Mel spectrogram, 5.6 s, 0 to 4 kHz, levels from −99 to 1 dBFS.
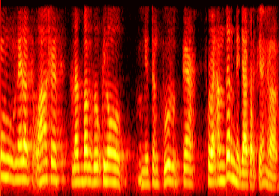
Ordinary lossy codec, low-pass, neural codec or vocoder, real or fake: AAC, 24 kbps; 3.6 kHz; codec, 16 kHz, 1 kbps, FunCodec, trained on Chinese and English, 50 frames a second; fake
